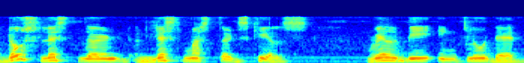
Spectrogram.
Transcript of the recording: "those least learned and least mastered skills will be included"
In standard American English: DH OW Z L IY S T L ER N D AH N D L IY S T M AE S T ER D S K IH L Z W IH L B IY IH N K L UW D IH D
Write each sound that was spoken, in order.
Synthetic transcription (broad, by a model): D OW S L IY S T L ER N D AH N D L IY S T M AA S T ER D S K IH L S W IH L B IY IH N K L UW D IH D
